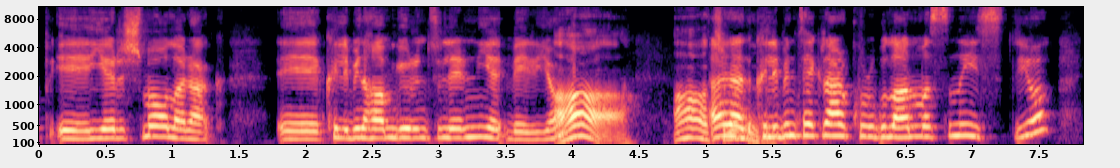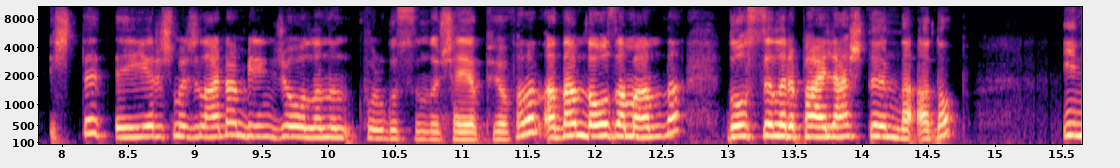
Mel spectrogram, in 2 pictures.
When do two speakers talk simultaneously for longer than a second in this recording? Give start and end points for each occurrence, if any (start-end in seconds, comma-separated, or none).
none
